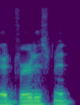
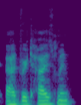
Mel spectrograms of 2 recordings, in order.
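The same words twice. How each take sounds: First: It is said with a British pronunciation. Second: It is said with a North American pronunciation. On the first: "but I say advertisement" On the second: "I think is the Canadian or uh, North American way to say advertisement"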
